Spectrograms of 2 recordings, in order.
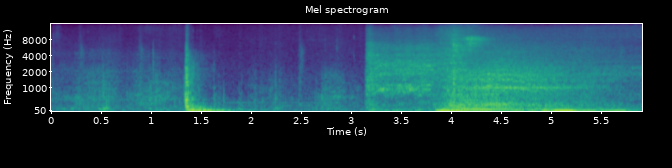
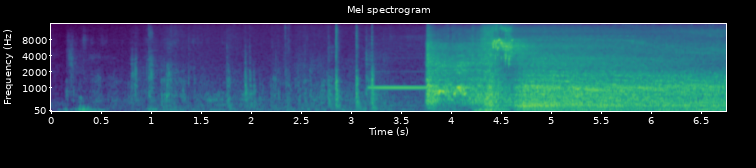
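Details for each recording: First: Twin-charged (turbo plus supercharged) Hemi V8 Dodge Magnum, early runs after first fire-up: faint ticks and a thud, then catches and runs roughly for a second or two and dies, unable to hold idle; owner initially attributed it to tuning. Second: Twin-charged (turbo plus supercharger) Hemi Dodge Magnum with the exhaust cutouts closed. Short crank, then a steady, subdued V8 idle like a stock Hemi, no knocks or misses. Normal idle.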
